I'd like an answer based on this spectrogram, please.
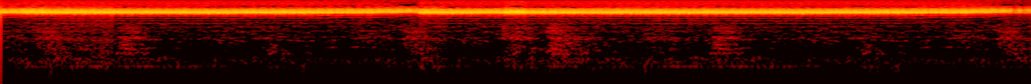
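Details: A cicada calling in the Uttarakhand hills of the Himalaya, its abdomen vibrating to make a loud, steady, shrill buzz that hardly wavers for the whole stretch.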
